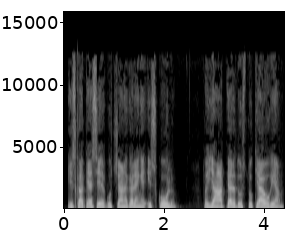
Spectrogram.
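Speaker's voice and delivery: ordinary talk, nothing marked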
